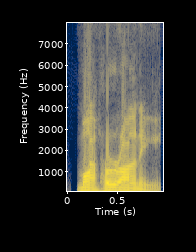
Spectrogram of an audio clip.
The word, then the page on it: maharanee: American English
